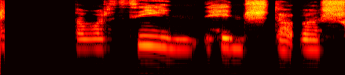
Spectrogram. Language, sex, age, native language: Icelandic, male, 10, Icelandic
